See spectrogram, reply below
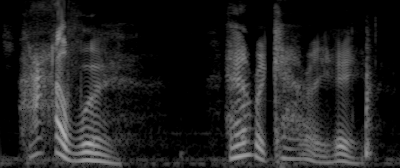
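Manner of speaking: put-on high announcer voice. Voicing a transport report line: Will Ferrell's Harry Caray impression. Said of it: "Like Will Ferrell's uh, Harry Carey".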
